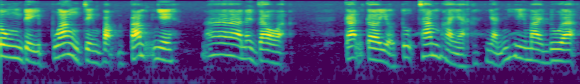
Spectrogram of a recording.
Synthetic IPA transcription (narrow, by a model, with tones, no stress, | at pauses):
to˧ŋde˨˩pu˧ə˨ŋt͡ɕi˨ŋba˧˩mb̥a˧˥˨mɲe˧ | naː˧˦na˧˩jza˧wa˨ʔ | ka˧˥˨nkəː˧˩ji˨˩˨t̪u˧˥t͡sʰa˧˥˨mɦa˨˩ja̰˨ʔɲa˨˦nhi˧maː˧jlu˧ə˧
